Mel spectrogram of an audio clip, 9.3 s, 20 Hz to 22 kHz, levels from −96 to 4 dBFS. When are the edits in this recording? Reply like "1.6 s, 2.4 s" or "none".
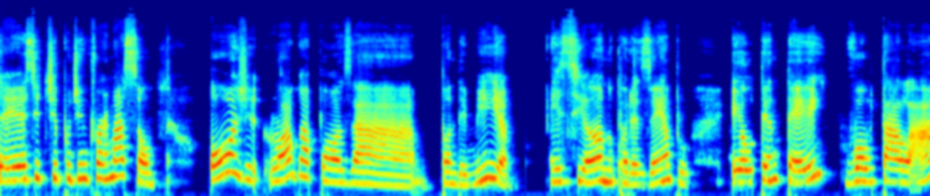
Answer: none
